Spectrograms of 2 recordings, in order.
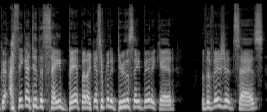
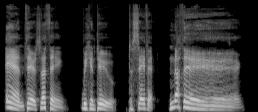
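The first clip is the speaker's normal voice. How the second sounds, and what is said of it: Robotic voice. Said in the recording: “try to do it in a robot voice. I'll make it sound robot-y.”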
